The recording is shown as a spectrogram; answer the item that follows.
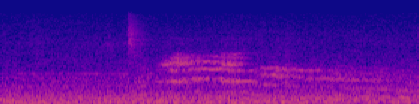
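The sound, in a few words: cats fighting and meowing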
